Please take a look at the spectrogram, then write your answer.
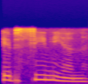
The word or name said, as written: Ibsenian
